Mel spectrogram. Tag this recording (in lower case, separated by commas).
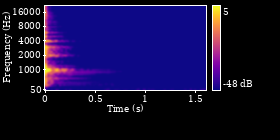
music, bowed string instrument, musical instrument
